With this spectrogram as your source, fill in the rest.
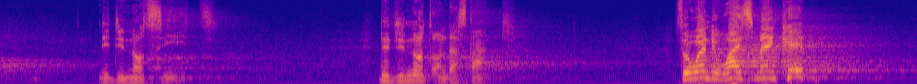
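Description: A man speaks with animation into a microphone over loudspeakers in a large echoing hall.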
